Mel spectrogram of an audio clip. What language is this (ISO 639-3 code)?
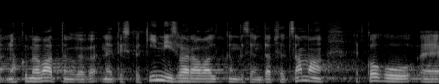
est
